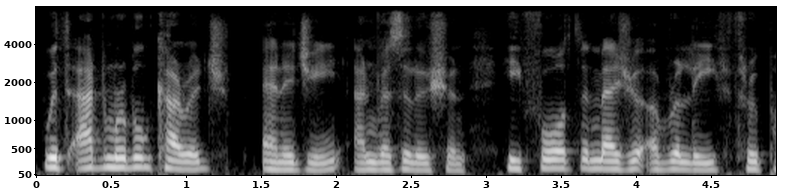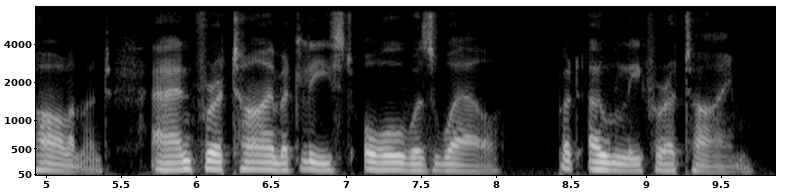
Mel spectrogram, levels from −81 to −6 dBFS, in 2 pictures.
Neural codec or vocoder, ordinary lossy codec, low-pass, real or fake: codec, 16 kHz, 2 kbps, X-Codec, WavLM features, trained on Multilingual LibriSpeech; AAC, 48 kbps; 7.2 kHz; fake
